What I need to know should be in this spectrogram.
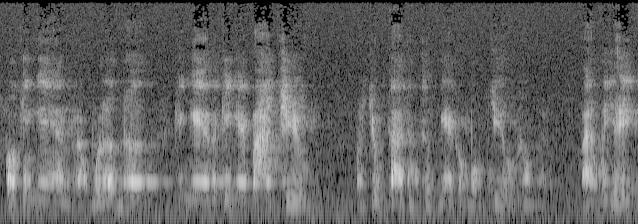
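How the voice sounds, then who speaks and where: A man with a Southern Vietnamese accent, giving a Buddhist sermon as a teacher and telling lively stories that question the audience. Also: medium pitch, fast. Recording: echoey room, voice from far off, faint hiss.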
